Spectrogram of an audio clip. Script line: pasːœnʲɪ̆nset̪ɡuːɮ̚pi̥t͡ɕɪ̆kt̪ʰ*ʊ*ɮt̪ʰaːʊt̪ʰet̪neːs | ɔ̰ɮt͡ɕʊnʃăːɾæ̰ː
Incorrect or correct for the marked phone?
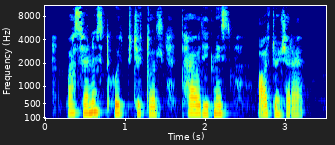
correct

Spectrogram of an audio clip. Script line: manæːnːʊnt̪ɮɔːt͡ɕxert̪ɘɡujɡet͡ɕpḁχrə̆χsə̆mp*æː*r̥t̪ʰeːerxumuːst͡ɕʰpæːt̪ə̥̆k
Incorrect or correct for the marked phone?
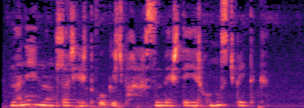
correct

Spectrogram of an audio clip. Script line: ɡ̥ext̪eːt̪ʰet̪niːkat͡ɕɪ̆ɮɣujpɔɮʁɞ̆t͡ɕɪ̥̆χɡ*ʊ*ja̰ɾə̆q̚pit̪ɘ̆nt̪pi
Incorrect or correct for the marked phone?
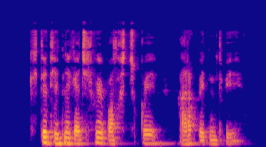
incorrect: u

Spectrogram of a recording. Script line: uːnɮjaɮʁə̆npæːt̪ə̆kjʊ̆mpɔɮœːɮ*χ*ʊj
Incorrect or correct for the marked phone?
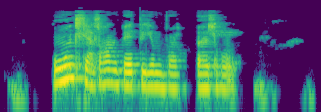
incorrect: ʁ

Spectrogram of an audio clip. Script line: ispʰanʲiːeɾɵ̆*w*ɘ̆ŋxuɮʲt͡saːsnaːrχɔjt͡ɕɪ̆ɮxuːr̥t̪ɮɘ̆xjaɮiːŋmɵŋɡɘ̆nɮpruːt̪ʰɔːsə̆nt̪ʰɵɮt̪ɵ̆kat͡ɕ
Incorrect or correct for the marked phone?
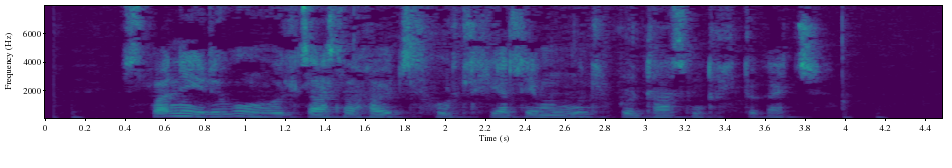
incorrect: ɣ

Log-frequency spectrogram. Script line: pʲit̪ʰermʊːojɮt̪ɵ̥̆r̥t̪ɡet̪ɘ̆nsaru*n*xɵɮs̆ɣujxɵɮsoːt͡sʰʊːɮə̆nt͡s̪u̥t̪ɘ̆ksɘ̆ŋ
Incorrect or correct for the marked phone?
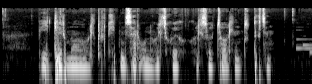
correct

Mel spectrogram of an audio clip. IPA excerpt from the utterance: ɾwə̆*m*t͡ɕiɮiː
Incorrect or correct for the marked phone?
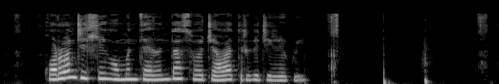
incorrect: n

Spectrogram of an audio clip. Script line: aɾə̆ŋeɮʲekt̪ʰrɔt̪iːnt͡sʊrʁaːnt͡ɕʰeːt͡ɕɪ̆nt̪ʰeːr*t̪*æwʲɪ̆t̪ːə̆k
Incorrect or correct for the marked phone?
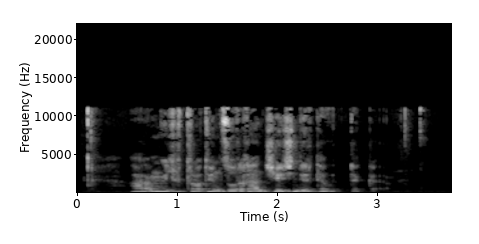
incorrect: t̪ʰ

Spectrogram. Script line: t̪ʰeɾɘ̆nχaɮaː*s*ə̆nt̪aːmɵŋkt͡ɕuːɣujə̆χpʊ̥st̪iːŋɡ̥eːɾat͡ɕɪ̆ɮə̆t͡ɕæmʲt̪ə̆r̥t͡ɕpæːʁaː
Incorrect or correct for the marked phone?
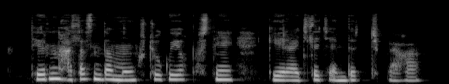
correct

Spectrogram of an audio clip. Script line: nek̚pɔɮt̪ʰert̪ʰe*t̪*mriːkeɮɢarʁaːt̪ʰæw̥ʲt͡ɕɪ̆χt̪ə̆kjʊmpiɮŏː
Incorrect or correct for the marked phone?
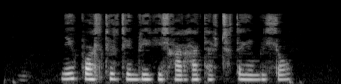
incorrect: none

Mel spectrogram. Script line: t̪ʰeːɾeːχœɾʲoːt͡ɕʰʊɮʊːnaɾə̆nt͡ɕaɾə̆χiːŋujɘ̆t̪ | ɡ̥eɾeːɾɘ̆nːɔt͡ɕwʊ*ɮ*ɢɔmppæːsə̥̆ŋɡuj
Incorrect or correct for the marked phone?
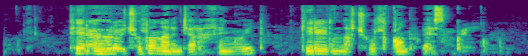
correct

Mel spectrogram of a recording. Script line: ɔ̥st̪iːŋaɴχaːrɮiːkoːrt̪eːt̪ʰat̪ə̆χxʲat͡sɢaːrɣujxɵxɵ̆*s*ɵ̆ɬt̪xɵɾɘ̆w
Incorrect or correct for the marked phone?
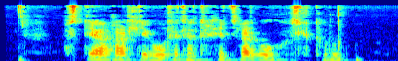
correct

